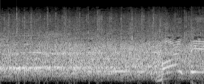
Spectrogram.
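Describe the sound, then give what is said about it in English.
Audience applause fills the whole two seconds, dense, loud and steady, with voices mixed into the clapping. “Yes, let's cheer for that.”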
